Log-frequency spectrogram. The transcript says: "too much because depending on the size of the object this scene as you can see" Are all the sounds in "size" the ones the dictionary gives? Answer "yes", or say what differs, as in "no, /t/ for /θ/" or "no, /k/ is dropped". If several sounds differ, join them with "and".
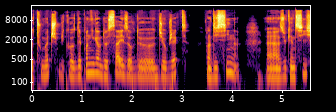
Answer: yes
